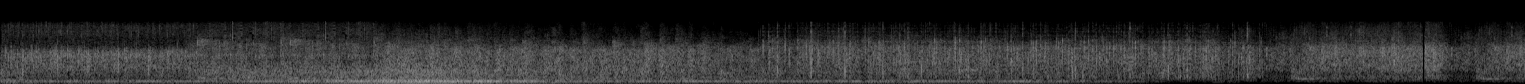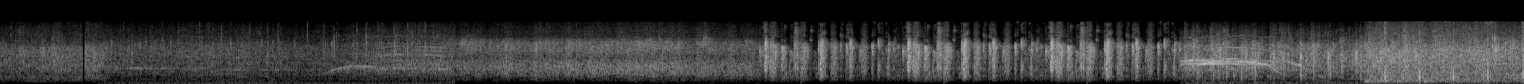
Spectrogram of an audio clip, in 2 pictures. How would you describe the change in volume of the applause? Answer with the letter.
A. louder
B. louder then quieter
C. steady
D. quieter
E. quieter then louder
A.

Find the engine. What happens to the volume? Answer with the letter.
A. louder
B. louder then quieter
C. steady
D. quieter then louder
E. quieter
B.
